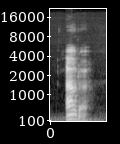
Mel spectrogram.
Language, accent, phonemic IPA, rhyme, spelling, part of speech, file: English, US, /ˈaʊtə/, -aʊtə, outta, preposition, En-us-outta.ogg
- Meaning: Out of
